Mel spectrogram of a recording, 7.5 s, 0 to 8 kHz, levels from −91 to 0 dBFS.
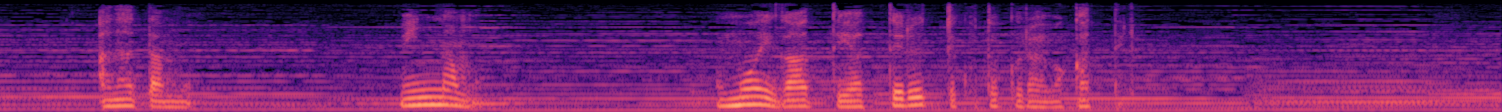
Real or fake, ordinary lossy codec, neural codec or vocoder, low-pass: real; none; none; 7.2 kHz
